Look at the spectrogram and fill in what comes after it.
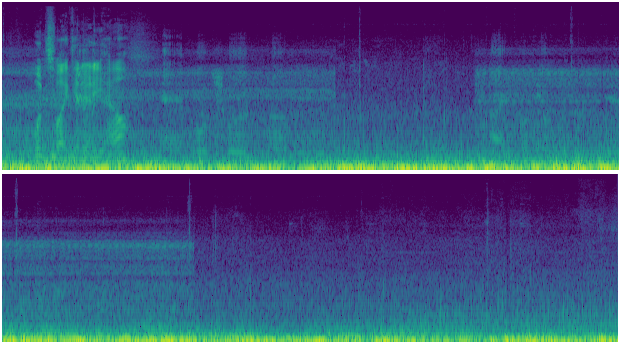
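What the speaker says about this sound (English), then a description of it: "we got another WestJet taxiing out as well" A WestJet airliner taxiing at Vancouver Airport gives a steady engine rumble with a high tonal whine that rises and falls, under nearby wind buffeting and a talking voice.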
